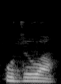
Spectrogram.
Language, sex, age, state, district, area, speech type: Marathi, male, 18-30, Maharashtra, Ratnagiri, urban, read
